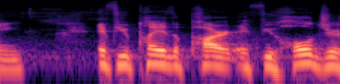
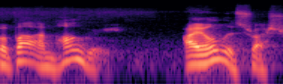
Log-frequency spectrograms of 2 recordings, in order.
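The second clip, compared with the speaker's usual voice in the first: spoiled, self-important, entitled insistence with attitude. Retelling telling a father about being hungry: imitating own entitled attitude. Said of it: "I had an attitude about it".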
